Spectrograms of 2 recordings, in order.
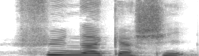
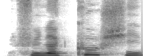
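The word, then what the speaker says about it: Funakoshi: qui était guy chine fut nakashi fut nakoshi de joie c'est un os et non pas un qui était dit chine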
